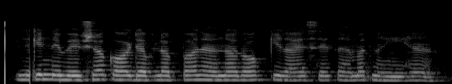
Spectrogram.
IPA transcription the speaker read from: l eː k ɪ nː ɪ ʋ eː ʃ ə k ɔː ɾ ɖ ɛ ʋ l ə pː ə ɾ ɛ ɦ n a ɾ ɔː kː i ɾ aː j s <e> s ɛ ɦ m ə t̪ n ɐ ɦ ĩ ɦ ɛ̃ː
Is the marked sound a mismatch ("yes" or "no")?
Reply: no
